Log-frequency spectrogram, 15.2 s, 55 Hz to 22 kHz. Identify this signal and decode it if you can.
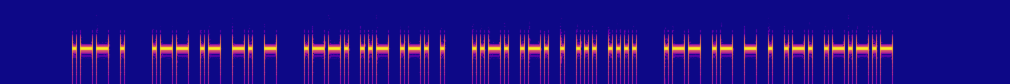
Morse code, heard as a keyed tone, about 20 wpm, 700 Hz. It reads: WE WANT PURE FRESH WATER.
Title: Sentences from Top 1500 Words 20wpm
